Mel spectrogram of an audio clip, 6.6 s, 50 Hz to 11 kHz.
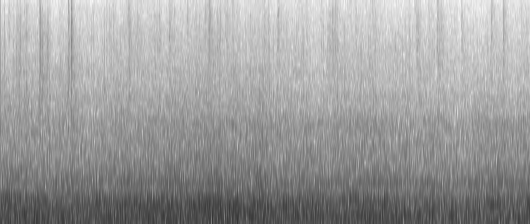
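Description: Interior of an SL X10 electric commuter train under way: a steady low rumble of wheels on rails, with a faint steady hum above it.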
